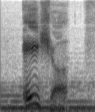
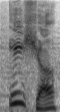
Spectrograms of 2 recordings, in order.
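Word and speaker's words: אשה: the unvoweled original, which changed the pronunciation of the letter Aleph from A, Asha, fire, to E, Isha, woman. That one added dot changed the entire prophecy.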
